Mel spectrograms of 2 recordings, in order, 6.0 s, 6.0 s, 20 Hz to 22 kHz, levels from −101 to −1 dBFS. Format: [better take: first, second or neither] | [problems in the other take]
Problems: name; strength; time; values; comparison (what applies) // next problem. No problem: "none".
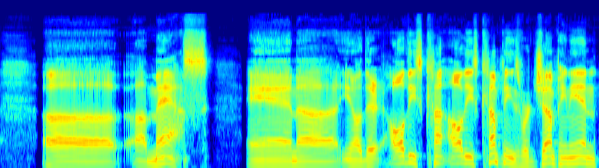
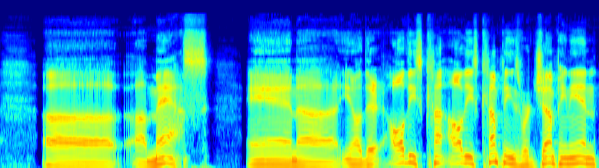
second | thin; somewhat; fading below 600 Hz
